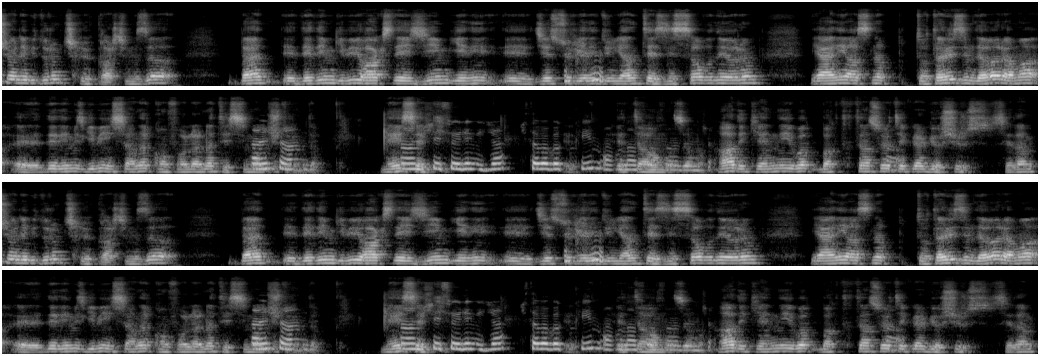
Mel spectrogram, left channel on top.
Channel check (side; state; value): both; normal; correlation 0.83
